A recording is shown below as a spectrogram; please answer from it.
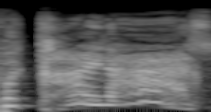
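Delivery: furious, high, drawn-out scream.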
